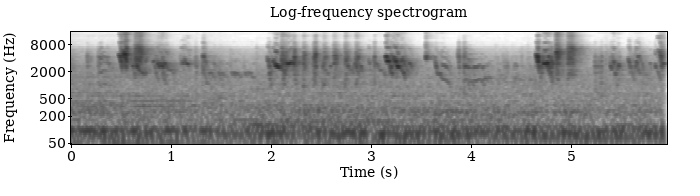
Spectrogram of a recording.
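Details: Pet-store budgies sing on a perch: clusters of bright chirps and squawks come roughly every second, several birds at once, over a continuous low indoor hum.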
